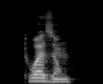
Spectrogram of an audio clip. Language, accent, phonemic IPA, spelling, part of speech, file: French, France, /twa.zɔ̃/, toison, noun, LL-Q150 (fra)-toison.wav
- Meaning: 1. fleece 2. mop (of hair); mane 3. muff, pubes (especially of a woman) 4. the hair of a man's torso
